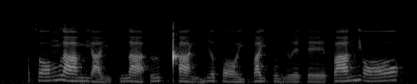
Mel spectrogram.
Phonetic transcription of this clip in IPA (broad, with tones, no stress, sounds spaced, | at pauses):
s ɔː˧˥ ŋ l aː˧ m j a˩ j | n aː˧˩ ʔ ɯː˧ p̚ kʰ aː˧˩ ŋ b i˧ ə̯ p ɔː˩ j b a˧ j ʔ u˧˩ n ʋ e˩ s eː˩ f aː˧˥ n j ɔː˧˥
